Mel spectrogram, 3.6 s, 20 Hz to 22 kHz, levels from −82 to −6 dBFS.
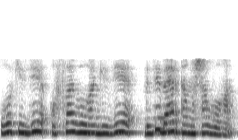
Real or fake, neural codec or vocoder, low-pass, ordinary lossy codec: real; none; 7.2 kHz; AAC, 16 kbps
